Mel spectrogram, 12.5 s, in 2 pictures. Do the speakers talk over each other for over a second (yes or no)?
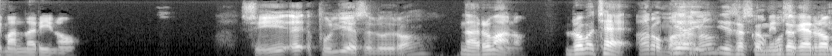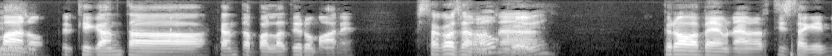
yes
